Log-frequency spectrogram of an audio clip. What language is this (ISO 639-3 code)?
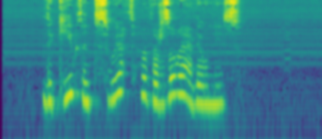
kab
